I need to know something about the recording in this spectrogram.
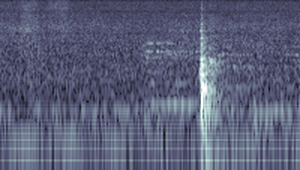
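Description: A single sharp knock about a second and a half in, a hard object striking something, over a steady low hum.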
